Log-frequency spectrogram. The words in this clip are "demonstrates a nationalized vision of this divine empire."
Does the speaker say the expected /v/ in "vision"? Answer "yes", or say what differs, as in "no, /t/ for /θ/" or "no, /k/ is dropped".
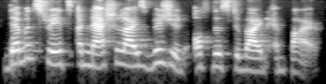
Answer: yes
